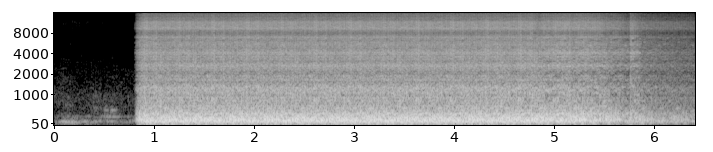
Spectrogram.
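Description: Pink-noise test signal played through a loudspeaker for a timed Smaart transfer-function measurement of its new high-pass and EQ preset. It switches on abruptly about a second in as a loud, steady hiss and drops a little in level near the end.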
